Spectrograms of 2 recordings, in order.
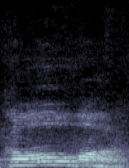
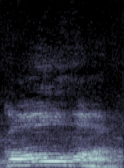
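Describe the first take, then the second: No difference in how they are said.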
